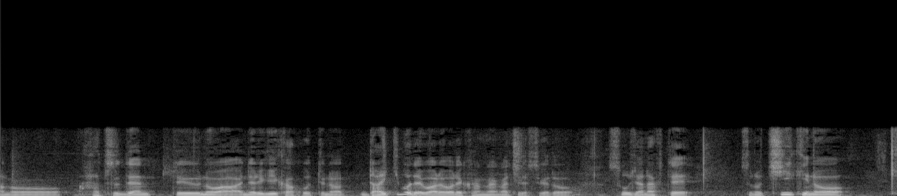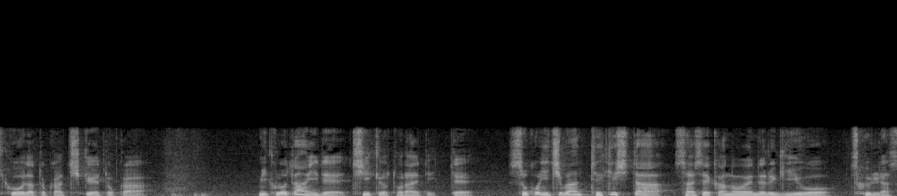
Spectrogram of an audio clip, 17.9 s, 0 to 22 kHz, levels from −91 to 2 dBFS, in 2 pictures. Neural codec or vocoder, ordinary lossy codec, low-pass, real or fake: none; none; none; real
